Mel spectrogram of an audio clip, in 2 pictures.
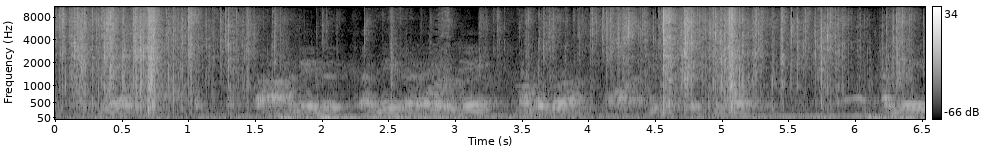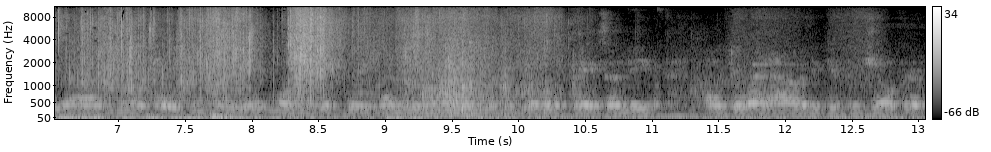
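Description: A stack of Bowman Chrome trading cards being riffled, flicked and squared up by hand: repeated sharp card clicks and crinkling handling noise, busiest in the first half and again around the eighth second.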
